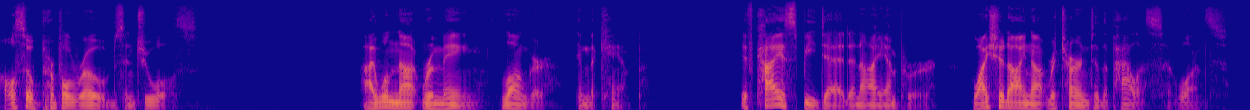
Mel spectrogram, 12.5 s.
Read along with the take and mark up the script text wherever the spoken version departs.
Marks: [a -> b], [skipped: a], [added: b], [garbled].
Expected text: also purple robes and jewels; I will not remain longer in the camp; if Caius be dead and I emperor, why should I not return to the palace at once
also purple robes and jewels; I will not remain longer in the camp; if Caius be dead and I emperor, why should I not return to the palace at once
